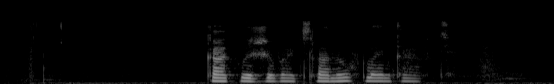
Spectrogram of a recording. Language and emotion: Russian, sad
